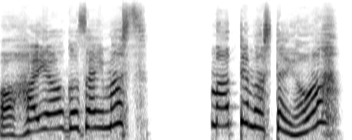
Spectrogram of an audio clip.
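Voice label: HELLO, Japanese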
